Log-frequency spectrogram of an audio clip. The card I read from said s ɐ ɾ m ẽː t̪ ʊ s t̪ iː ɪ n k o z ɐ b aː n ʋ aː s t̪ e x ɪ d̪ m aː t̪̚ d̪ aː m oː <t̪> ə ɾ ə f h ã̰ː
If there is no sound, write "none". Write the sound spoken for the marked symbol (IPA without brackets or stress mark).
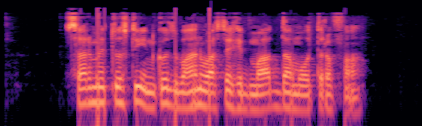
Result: t̪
